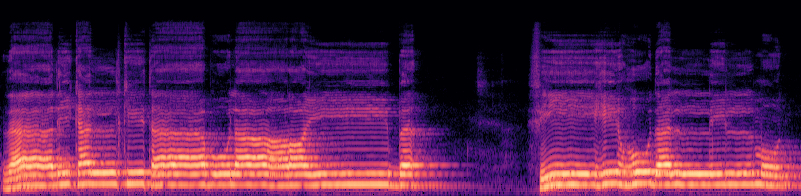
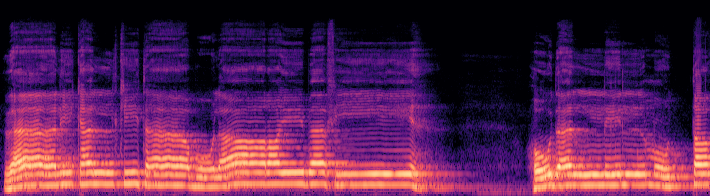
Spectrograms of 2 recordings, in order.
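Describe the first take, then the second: First: There is a pause right after 'la rayb'. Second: There is a pause right after 'fihi'.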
